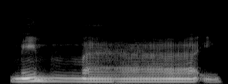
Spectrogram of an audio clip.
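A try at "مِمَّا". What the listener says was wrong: মানে মিমটা, মেন কথা হচ্ছে মিম ধরে রাখতে হবে, গোড্ডা যেহেতু। আর একটু চার টান হবে ভাইয়া, লম্বা একটু মাতে।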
